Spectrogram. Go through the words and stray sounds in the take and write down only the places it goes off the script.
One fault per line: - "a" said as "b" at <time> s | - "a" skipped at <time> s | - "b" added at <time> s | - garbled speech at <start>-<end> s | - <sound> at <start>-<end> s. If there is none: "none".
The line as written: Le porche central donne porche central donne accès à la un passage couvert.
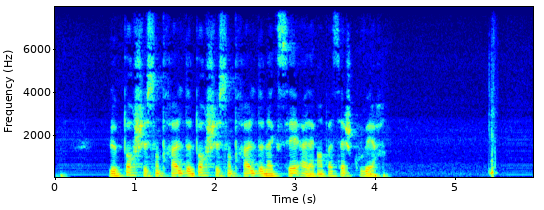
- whoosh at 5.4-5.6 s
